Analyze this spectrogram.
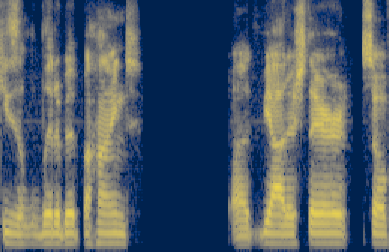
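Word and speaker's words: Biadasz: How do you say the Wisconsin guy's last name? I don't want to say it wrong. – Biotish. – Okay, Biotish. That's what I thought.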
